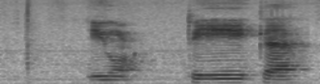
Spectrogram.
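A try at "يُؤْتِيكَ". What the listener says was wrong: Masih ada sedikit, ya. Jadi untuk angin harus jangan disertakan untuk huruf to.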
